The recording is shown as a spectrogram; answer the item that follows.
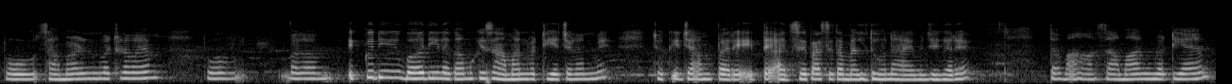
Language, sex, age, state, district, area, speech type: Sindhi, female, 18-30, Gujarat, Surat, urban, spontaneous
